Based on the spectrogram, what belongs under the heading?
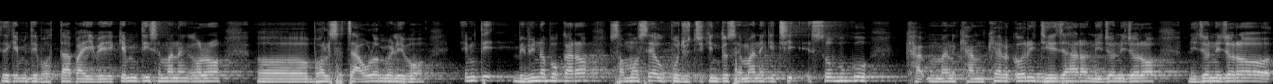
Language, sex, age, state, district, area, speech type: Odia, male, 30-45, Odisha, Khordha, rural, spontaneous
